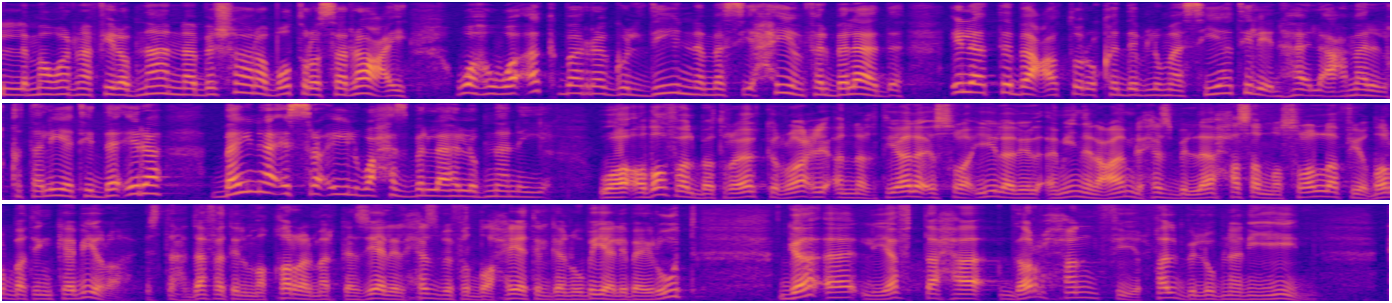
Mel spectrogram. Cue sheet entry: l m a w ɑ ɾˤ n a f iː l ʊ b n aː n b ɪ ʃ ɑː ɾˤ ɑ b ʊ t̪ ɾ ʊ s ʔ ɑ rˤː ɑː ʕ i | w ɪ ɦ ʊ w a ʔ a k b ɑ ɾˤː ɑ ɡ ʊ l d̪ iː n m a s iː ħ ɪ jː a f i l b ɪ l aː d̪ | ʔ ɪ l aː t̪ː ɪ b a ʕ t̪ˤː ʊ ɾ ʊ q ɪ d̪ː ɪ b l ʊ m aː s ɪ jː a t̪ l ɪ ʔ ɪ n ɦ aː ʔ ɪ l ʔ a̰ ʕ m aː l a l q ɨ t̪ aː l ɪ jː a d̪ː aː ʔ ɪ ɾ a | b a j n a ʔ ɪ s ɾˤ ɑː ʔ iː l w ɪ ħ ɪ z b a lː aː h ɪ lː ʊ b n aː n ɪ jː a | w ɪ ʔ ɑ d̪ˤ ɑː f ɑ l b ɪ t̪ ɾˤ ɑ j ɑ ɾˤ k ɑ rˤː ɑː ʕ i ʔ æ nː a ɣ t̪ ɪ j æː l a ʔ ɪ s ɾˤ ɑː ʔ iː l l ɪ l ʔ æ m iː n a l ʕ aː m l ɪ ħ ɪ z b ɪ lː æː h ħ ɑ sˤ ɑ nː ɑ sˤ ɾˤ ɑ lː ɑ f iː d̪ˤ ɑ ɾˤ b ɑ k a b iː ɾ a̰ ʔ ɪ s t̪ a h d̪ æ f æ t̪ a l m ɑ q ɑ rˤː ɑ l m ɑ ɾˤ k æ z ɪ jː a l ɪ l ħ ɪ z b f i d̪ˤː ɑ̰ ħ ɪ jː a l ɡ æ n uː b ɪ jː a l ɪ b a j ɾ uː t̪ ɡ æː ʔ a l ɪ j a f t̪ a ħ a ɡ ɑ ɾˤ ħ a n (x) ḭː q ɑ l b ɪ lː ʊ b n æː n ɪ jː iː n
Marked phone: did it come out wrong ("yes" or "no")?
yes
